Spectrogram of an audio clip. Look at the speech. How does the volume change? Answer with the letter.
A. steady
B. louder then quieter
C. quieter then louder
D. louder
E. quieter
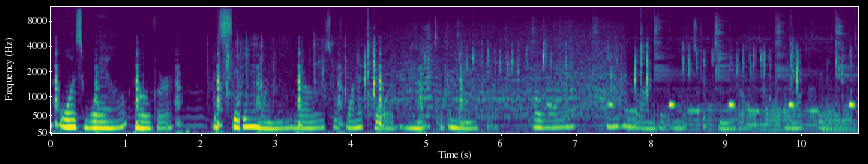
E.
